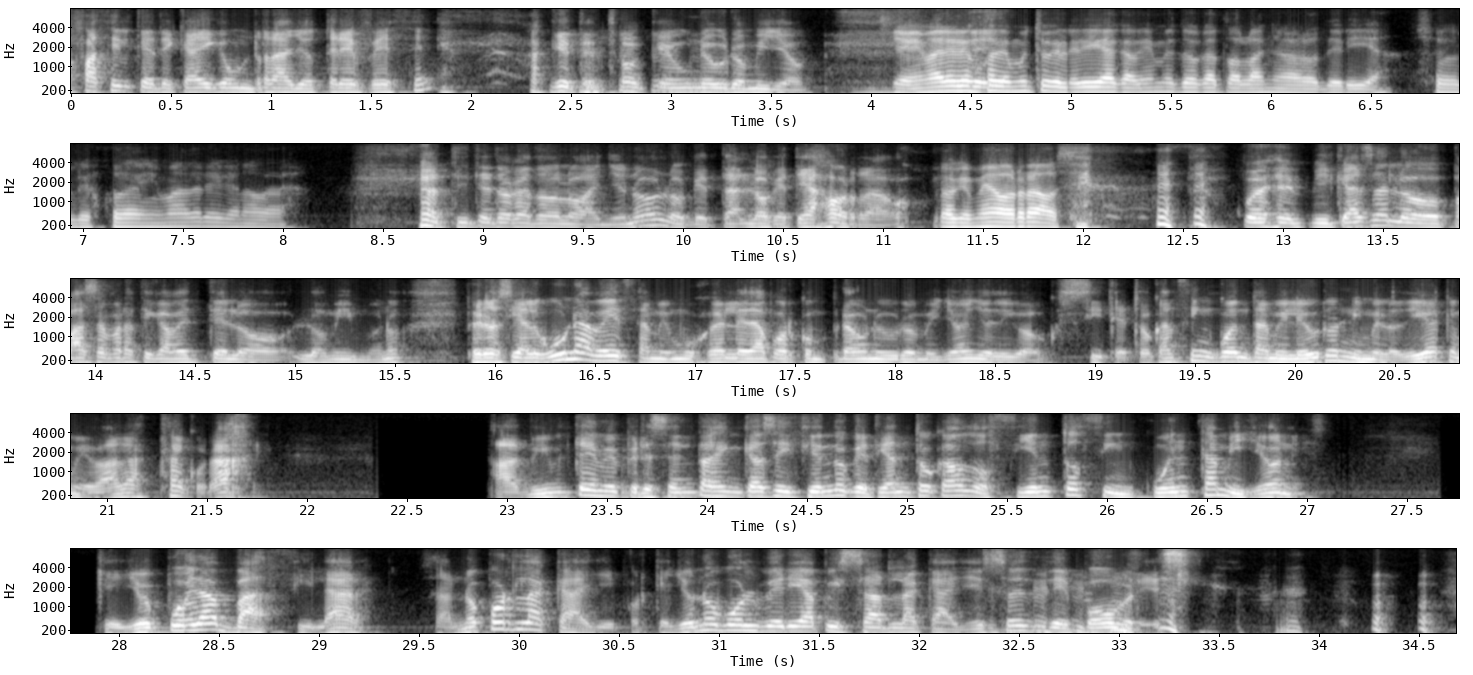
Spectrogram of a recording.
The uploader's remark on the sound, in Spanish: Tres pollaviejas una galleta y un micro, el resultado es tal cual se ha grabado por Skype, sin trampa ni cartón, ni música, ni acordeón.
